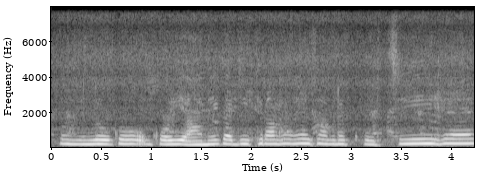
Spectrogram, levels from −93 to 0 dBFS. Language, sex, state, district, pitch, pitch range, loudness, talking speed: Hindi, female, Chhattisgarh, Raipur, 230 Hz, 215-240 Hz, -13 LUFS, 140 wpm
